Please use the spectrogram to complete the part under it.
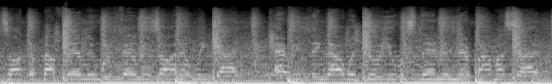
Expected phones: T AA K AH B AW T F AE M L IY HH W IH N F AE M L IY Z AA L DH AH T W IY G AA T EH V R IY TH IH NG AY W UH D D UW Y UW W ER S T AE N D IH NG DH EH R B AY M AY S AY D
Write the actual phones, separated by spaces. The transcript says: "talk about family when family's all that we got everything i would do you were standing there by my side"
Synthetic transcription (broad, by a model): T AA K AH B AW T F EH L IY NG W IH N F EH L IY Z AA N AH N W IY G AA T EH V R IY TH IH NG AY W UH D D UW Y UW W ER S T AE N D IH NG DH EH R B AY M AY S AY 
